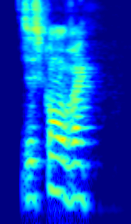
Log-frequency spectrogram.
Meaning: third-person singular imperfect subjunctive of disconvenir
- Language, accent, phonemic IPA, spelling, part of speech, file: French, Canada, /dis.kɔ̃.vɛ̃/, disconvînt, verb, LL-Q150 (fra)-disconvînt.wav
